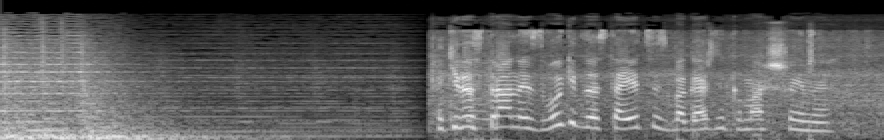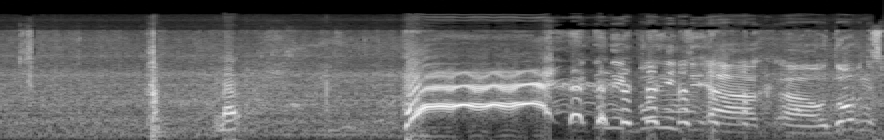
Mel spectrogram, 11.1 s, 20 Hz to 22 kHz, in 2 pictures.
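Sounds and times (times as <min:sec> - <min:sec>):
moving car noise: 0:02.7 - 0:11.0.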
